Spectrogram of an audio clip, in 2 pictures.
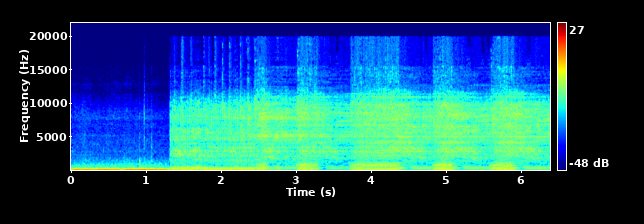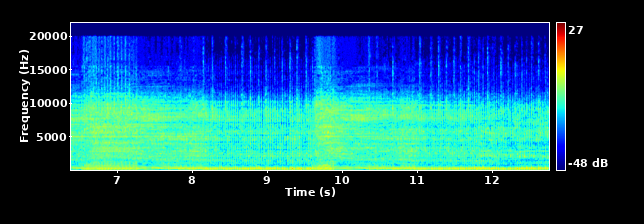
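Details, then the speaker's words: Homelite Super XL-925 chainsaw, first test run after a new piston and cylinder and a new seal (bearing found fine): revs up and down cleanly, then holds a steady high scream. Excellent compression; the smoke was assembly oil; it needs break-in idling. "okay Ken this is good excellent compression the initial smoke was the assembly oil burning off obviously this thing needs to idle a lot more"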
